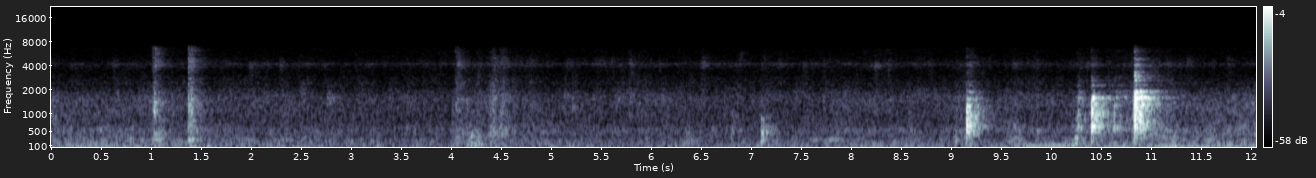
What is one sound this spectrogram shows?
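Plastic bowls clatter and knock against a counter.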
